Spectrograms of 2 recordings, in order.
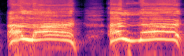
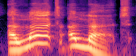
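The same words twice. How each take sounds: First: It is said urgently, with dramatic alarm. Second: It is said flatly, dry and deadpan. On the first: The speaker calls it wrong. "it's not like that" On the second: The speaker calls it right. "It sounds like a pen pusher"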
